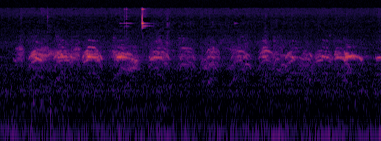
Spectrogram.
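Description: Faint bird calls repeated about twice a second, over otherwise near silence.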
